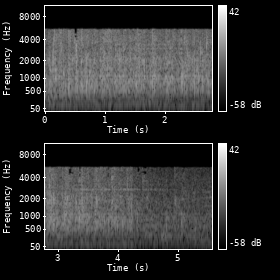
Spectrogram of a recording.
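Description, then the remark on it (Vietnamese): Sustained applause from an audience of Buddhist followers, given to show their commitment, a dense crackle of many hands clapping that stays steady and loud before gradually thinning and fading toward the end. “Xin các quý Phật tử hãy dâng cao tràng vỗ tay để thể hiện sự cam kết.”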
